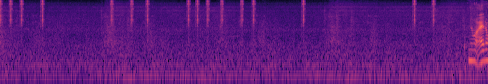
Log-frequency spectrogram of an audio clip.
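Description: Short clicks tick as items are selected in a game menu.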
